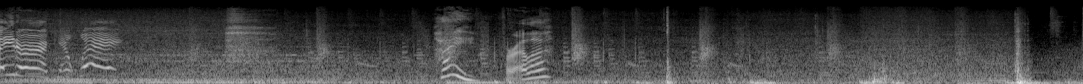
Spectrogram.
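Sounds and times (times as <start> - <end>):
car driving off leaving Malibu: 0.0 - 10.8
speech: 4.6 - 5.6
sharp clunks: 6.6 - 7.2, 10.1 - 10.5.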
